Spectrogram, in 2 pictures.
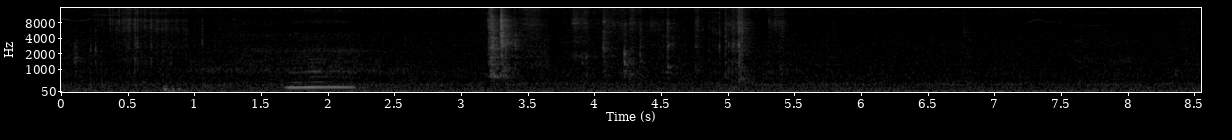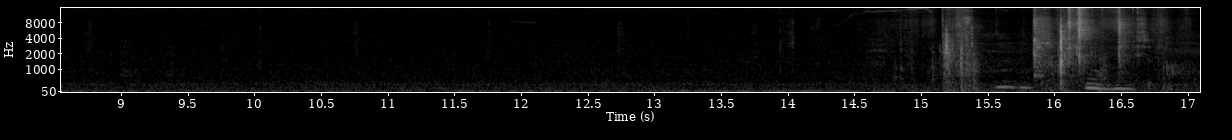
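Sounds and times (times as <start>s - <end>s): packaging rustling and clicking: 3.2s - 5.4s, 14.7s - 17.0s.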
